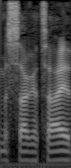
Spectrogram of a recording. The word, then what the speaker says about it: Massagetae: then somebody over here now if you're wondering why I'm pronouncing it masaai that is how the game intro it so I'm just sticking with the intro and as you can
